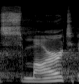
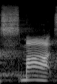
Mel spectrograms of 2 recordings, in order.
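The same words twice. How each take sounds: First: Said in the usual way. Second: "smart" said with no R, as "smaht"; East Coast pronunciation. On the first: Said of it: "feels weird saying it that way". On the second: Shown as a demonstration. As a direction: drop the R in "smart" with a long open vowel. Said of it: "that word".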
